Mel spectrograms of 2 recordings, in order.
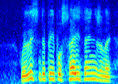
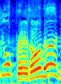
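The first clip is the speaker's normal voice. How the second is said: raised, loud mock retort; emphatic rebuff; 8 semitones higher, 8 dB louder than usual. Preacher re-enacting Finney's rebuff to the meeting, loud and emphatic. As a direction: burst out high with the accusation.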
